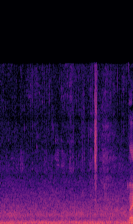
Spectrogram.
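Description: Steady road traffic noise: an even rumble of passing cars, with one short click about a second and a half in.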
